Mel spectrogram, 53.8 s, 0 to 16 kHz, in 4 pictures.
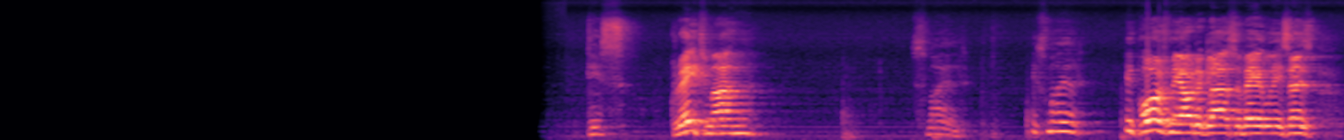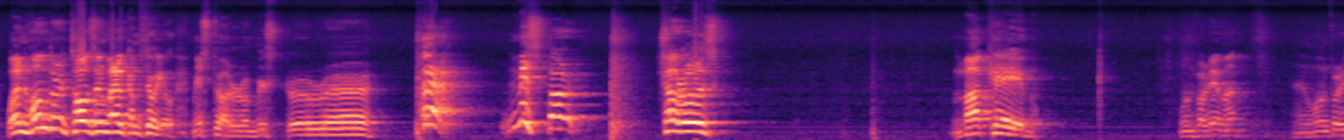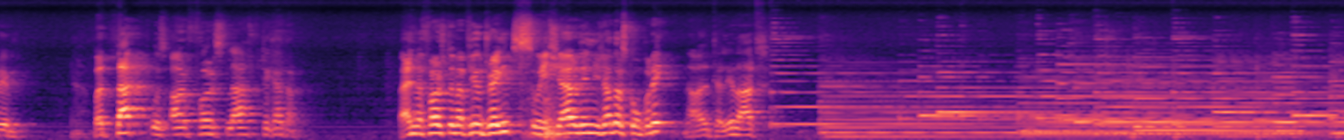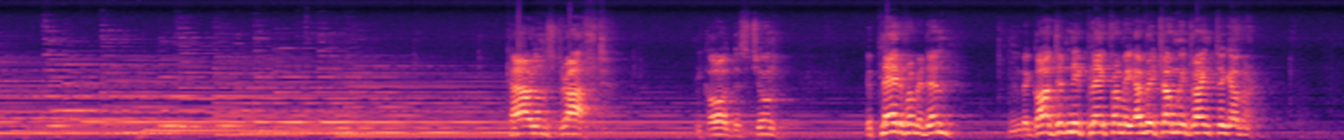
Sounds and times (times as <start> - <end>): Speech: 5.9 - 7.7, 9.1 - 9.7, 10.3 - 20.8, 23.0 - 24.0, 25.2 - 27.2, 27.8 - 30.0, 30.9 - 34.6, 45.4 - 46.5, 47.3 - 48.2, 49.0 - 53.0
Folk music: 34.6 - 53.2.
